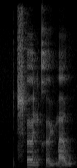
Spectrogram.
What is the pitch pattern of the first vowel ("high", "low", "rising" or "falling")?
high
